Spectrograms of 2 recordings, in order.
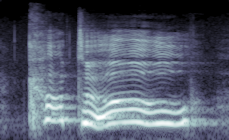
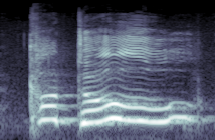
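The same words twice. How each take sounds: First: High, loud demanding shout; child shouting. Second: Very high, loud wailing howl; child howling. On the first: Petey shouts at Mum for a cuddle, high loud cry. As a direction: bellow it like a small boy. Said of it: "he shouted". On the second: Petey howls at Mum for a cuddle, high wailing cry. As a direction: wail it, close to tears. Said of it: "he howled". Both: Acted.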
